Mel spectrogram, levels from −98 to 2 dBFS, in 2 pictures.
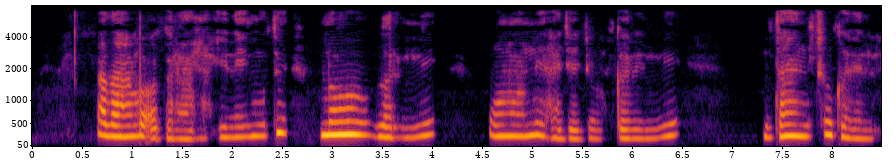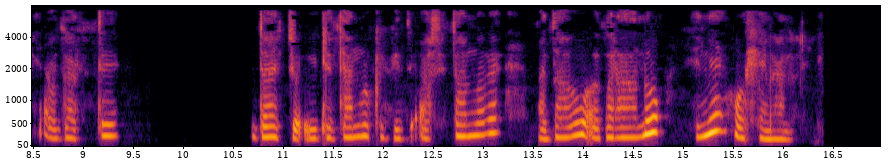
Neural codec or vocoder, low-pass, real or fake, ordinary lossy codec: codec, 16 kHz, 8 kbps, FunCodec, trained on LibriTTS, 25 frames a second; 7.2 kHz; fake; MP3, 48 kbps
